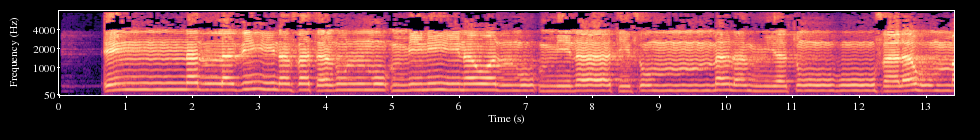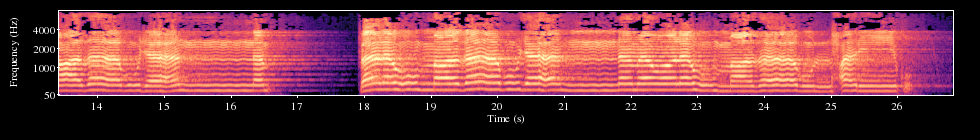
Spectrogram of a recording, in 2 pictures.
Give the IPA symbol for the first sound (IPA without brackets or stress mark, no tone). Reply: ʔ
